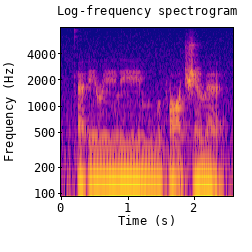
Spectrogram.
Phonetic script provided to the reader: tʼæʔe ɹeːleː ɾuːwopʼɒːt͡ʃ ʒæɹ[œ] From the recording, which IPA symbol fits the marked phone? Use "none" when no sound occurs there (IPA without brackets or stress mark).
æ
